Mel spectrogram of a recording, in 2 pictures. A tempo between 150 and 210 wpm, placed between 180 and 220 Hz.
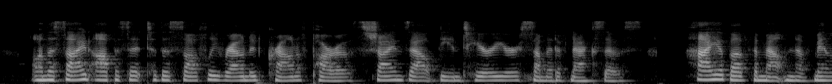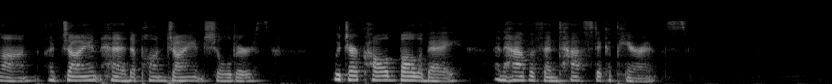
No: average, 140 wpm; medium, 185 Hz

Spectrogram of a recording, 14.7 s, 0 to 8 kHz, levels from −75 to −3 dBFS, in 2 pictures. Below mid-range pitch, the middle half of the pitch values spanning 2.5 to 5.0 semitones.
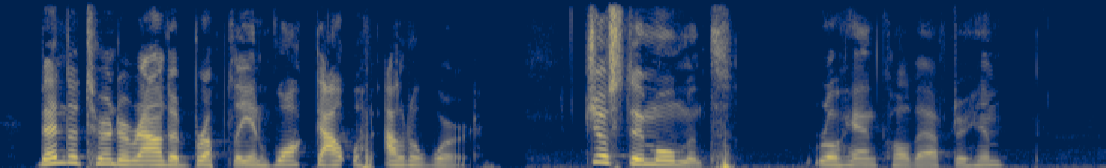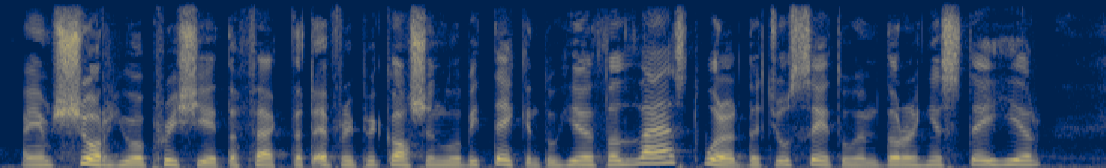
No: medium, 185 Hz; average, 2.8 semitones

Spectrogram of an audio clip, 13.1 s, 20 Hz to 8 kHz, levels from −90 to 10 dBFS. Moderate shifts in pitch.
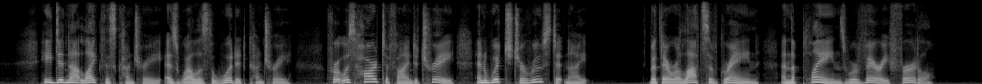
No: wide, 6.9 semitones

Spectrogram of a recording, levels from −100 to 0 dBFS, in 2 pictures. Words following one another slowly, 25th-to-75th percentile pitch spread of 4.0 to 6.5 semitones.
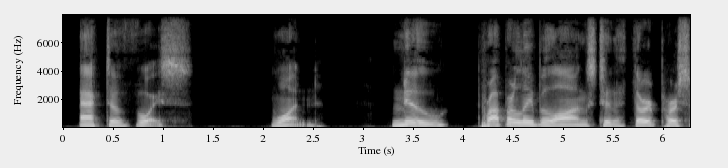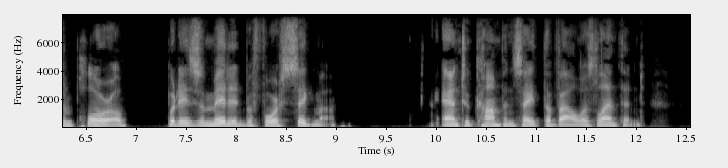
Yes: slow, 125 wpm; average, 4.4 semitones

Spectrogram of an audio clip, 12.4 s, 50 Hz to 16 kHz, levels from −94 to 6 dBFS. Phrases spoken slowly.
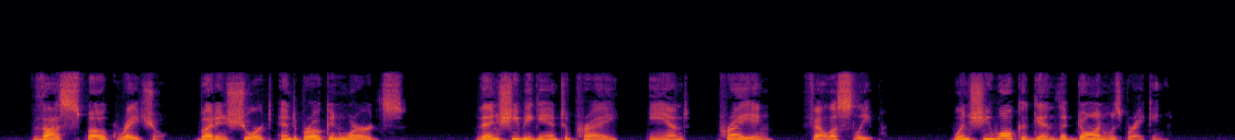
Yes: slow, 125 wpm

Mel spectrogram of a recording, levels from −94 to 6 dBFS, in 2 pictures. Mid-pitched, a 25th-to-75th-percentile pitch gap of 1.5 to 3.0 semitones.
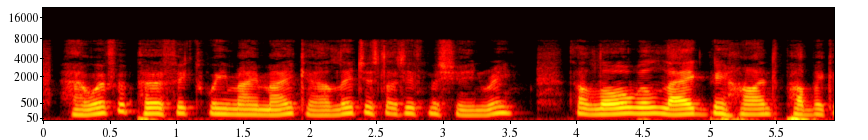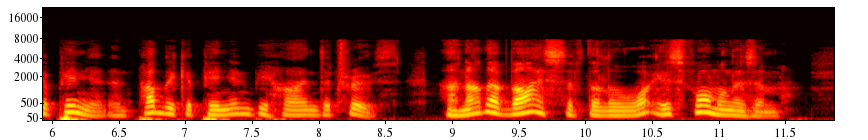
No: medium, 155 Hz; average, 3.9 semitones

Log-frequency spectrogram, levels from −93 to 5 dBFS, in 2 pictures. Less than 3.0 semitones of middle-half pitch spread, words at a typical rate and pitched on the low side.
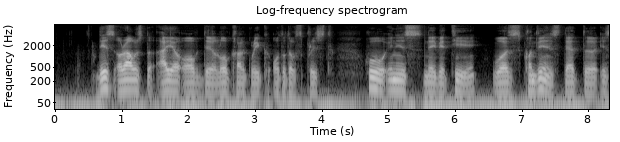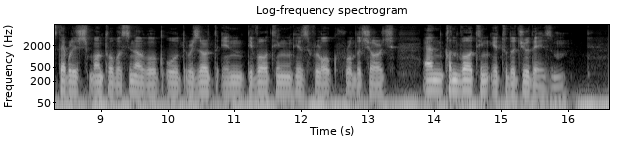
No: narrow, 2.6 semitones; slow, 130 wpm; very low, 90 Hz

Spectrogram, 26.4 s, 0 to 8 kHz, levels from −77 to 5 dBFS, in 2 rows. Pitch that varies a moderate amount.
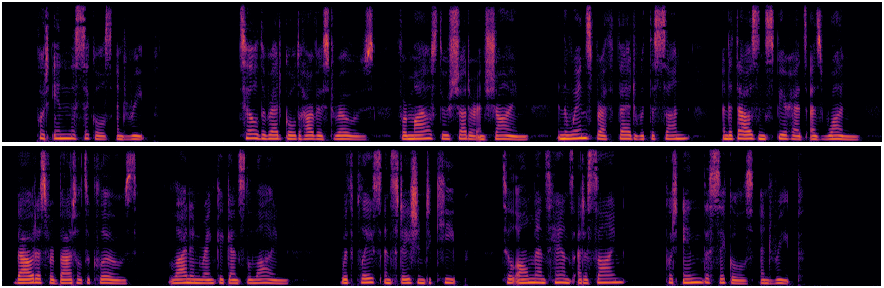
No: narrow, 2.2 semitones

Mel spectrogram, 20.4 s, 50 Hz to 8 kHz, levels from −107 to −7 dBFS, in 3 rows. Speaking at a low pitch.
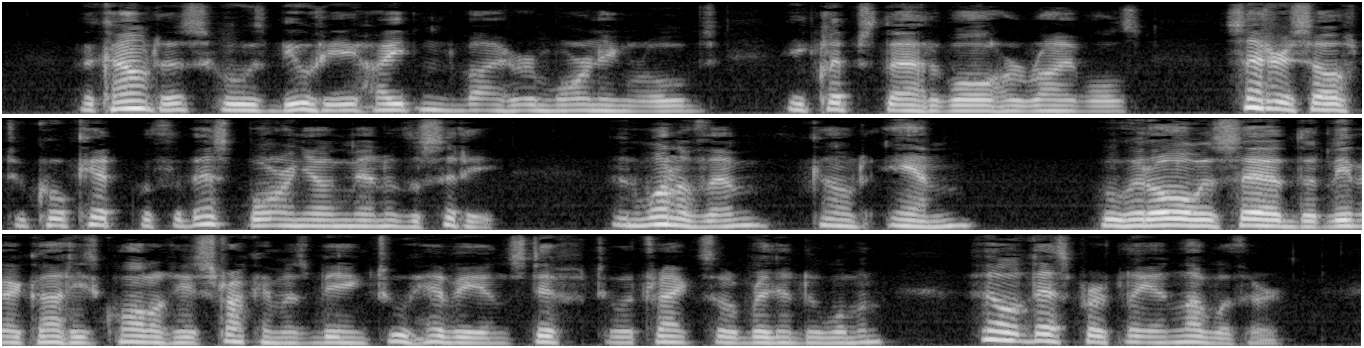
No: medium, 155 Hz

